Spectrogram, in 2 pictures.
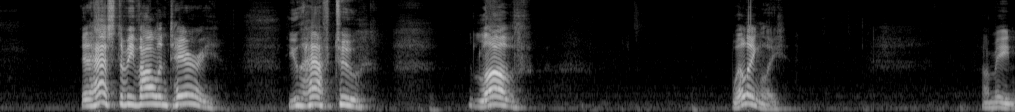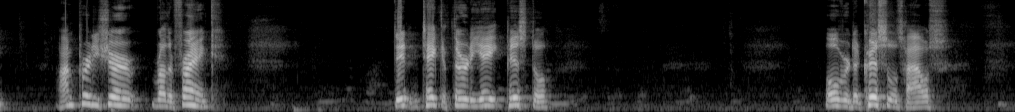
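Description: An elderly man preaches forcefully through a microphone, in bursts with pauses between.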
